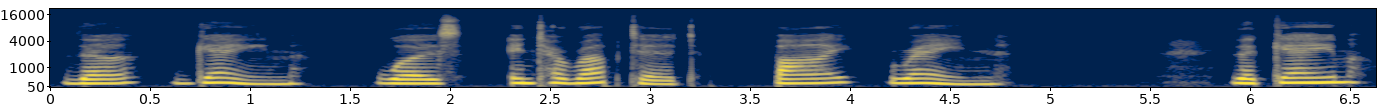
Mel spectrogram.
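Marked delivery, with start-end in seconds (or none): 0.0-4.8 slow, word by word; slow read-along. Shown as a demonstration. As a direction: read it slowly, separating the words for learners. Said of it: "慢慢来读". (慢慢逐词朗读)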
